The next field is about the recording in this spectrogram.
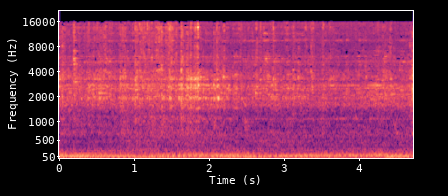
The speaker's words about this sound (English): The wind was blowing these stalks of grass against the lower strand of the wire fence.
